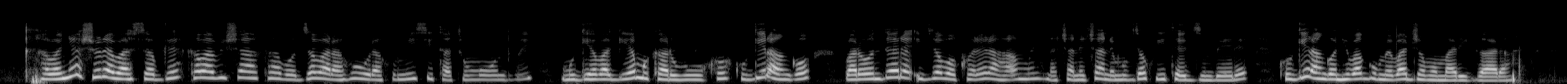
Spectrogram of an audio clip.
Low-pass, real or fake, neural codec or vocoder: 7.2 kHz; real; none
